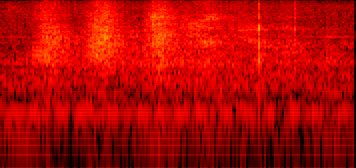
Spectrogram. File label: "Killed You" sound; EVP, or electronic voice phenomena, are said to be the disembodied voices from spirits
